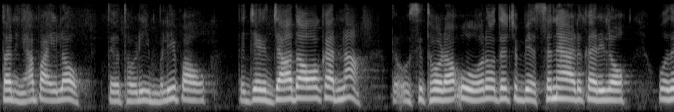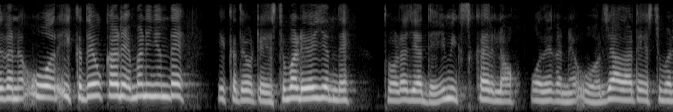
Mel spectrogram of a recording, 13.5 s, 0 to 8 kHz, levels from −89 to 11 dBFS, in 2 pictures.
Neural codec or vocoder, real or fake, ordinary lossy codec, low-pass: none; real; none; 7.2 kHz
